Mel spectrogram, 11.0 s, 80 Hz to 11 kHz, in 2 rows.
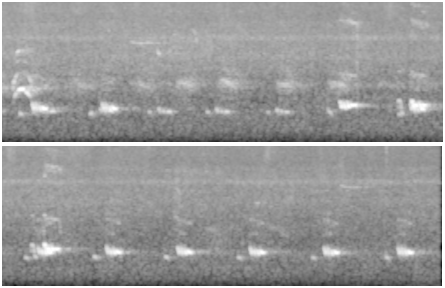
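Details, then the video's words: A jungle babbler (Turdoides striata) in Rishikesh, Uttarakhand, India, in May 2016 gives harsh, nasal, mewing notes, roughly one each second in a steady series, over a soft background hiss. "Jungle Babbler Bird"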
